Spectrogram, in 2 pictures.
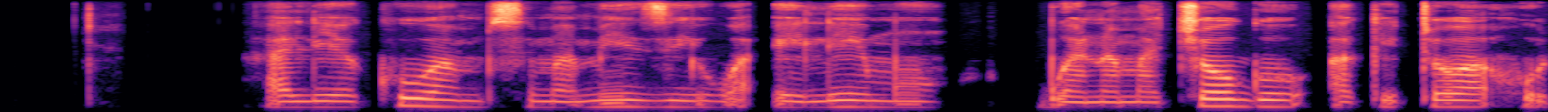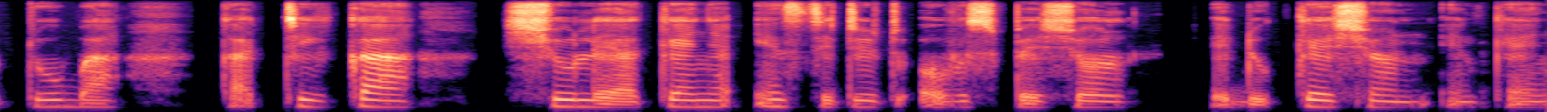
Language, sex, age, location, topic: Swahili, female, 25-35, Kisumu, education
